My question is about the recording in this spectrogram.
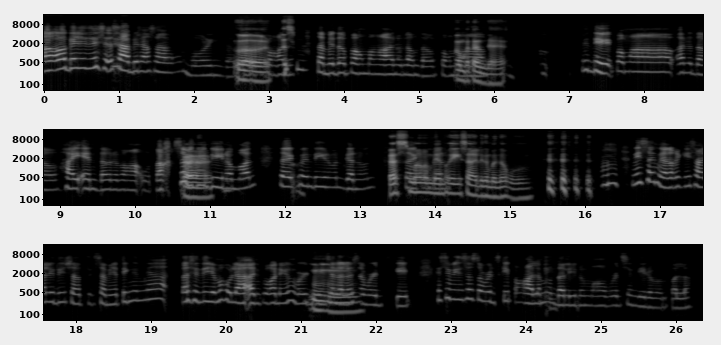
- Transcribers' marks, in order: dog barking; laughing while speaking: "utak"; laugh; other background noise
- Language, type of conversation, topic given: Filipino, unstructured, Anong libangan ang palagi mong ginagawa kapag may libreng oras ka?
- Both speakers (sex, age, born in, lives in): female, 30-34, United Arab Emirates, Philippines; male, 40-44, Philippines, Philippines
